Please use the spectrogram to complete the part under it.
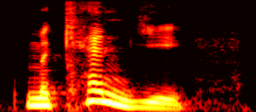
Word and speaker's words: Mackenzie: For English speakers, the best-known word affected by this unintended shift is the name Mackenzie. Mackenzie was originally pronounced McKenyi, and that Y sound was originally represented by a Yogue.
